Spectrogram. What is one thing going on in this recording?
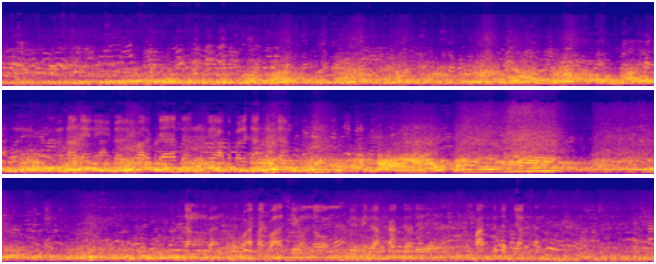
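A crowd of men talk and shout excitedly nearby, outdoors.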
